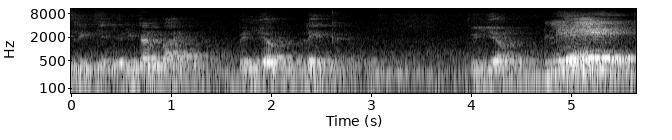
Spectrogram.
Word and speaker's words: Blake: William Blake. Not Black. It is not a B-L-A-C-K. It is B-L-A-K-E. So William Blake.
